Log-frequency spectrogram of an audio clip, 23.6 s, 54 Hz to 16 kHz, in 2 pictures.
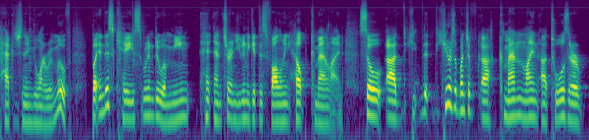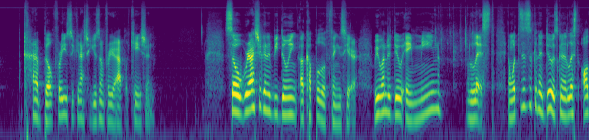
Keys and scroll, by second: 0.7 super+Tab.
